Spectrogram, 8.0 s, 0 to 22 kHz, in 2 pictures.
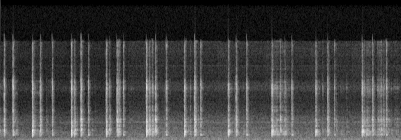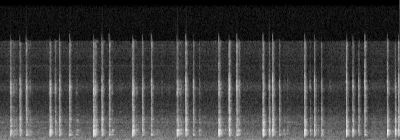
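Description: A small, hollow, empty blue plastic hinged box with its lid open is tapped with fingernails close to the microphone. Quick clusters of sharp, dry clicks sound through the clip, each dying away almost at once, with a bright hollow tone around 1.5 kHz. A faint steady hum sits underneath.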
